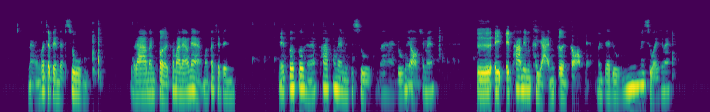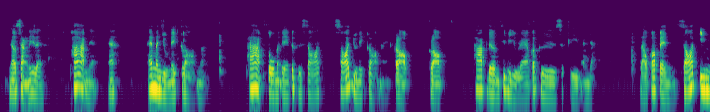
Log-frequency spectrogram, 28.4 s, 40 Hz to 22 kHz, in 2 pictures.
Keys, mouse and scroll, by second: 0.7-1.6 drag, 2.5 click, 4.9 click, 5.2 click, 5.4 click, 5.6 click, 5.8 click, 6.0 click, 6.1 click, 6.3 click, 6.5 click, 6.7 click, 6.9 click, 7.1 click, 7.3 click, 7.5 click, 7.7 click, 7.9 click, 8.1 click, 8.3 click, 8.5 click, 8.7 click, 8.9 click, 15.0 click, 15.6 click, 24.7 click.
